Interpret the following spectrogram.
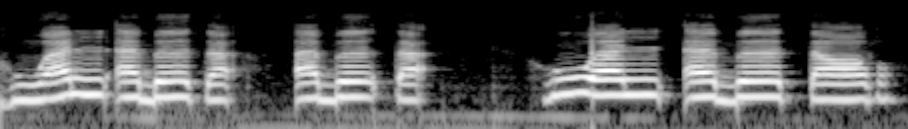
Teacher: Nih, ba-nya sudah sukun. Cara bacanya memantul tapi pantulannya kecil aja, nggak usah ditahan ya. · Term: qalqalah sugro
